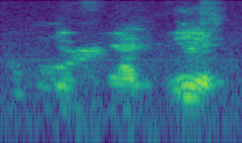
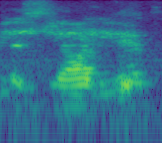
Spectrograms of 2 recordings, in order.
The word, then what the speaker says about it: Misnagdim: He is the knowledge head of the movement known as the Isnagdim, or the Isnagdim, as it's pronounced in Ashkenazi pronunciation.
